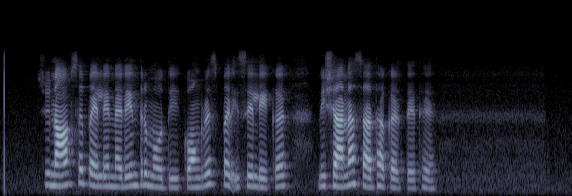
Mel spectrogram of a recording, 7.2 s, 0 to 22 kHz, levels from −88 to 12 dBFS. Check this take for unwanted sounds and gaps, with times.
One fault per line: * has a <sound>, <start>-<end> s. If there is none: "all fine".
all fine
